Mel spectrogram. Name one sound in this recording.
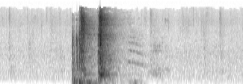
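A door swings open with a loud thud and creak.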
